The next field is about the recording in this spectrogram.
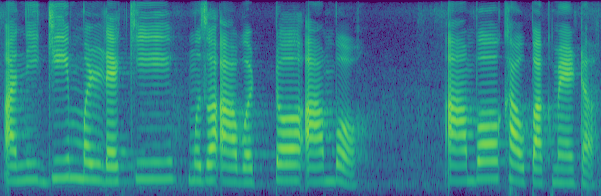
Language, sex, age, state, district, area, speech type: Goan Konkani, female, 18-30, Goa, Tiswadi, rural, spontaneous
